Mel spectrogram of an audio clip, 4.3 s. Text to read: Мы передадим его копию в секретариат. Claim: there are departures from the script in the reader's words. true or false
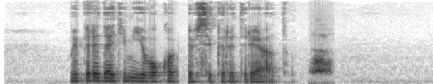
false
